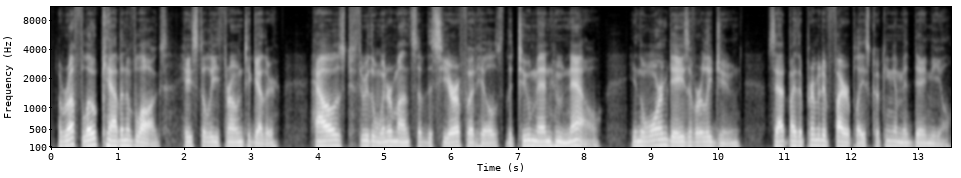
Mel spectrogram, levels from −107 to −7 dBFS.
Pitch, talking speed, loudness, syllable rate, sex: 105 Hz, 175 wpm, -19 LUFS, 4.8 syllables/s, male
